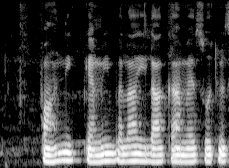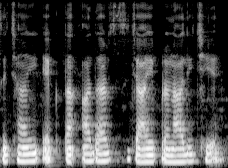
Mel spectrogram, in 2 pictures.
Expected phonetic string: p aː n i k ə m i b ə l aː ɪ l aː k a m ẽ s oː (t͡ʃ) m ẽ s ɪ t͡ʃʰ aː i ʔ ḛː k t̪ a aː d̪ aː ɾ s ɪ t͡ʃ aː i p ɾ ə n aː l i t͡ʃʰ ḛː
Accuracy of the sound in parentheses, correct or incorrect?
correct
